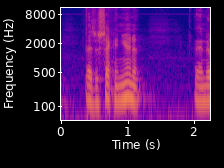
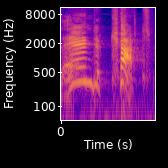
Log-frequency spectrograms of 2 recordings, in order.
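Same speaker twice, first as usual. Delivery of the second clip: shouted command; 12 semitones higher, 12 dB louder than usual. Retold or imitated. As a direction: yell cut, much higher and louder. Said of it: "And David says".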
